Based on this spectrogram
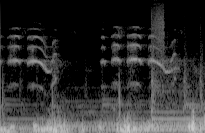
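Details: Red-wattled lapwing (Vanellus indicus) in the hills of Tamil Nadu, just freed from a man-made snare, giving sharp, high, slightly down-slurred notes in quick bursts over a low rumbling background that may be music.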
